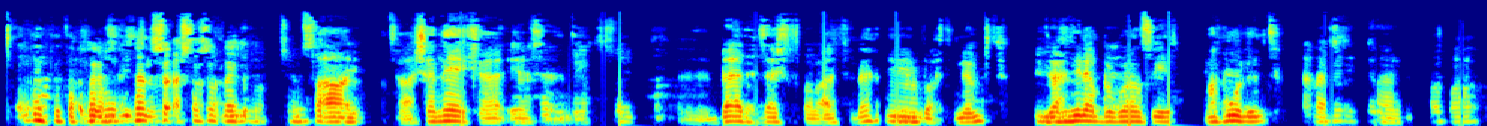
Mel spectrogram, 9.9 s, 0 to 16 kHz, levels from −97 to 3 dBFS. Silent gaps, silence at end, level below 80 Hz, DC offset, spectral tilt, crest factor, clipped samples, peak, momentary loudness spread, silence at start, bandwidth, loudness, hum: 1.81-1.85 s, 2.48-2.52 s, 6.73-6.88 s, 8.60-8.66 s, 9.42-9.52 s; 0.1 s; -52 dBFS; under 0.1%; -5.5 dB/octave; 18 dB; under 0.1%; 0 dBFS; 18 LU; 0.1 s; 10.5 kHz; -18 LUFS; none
